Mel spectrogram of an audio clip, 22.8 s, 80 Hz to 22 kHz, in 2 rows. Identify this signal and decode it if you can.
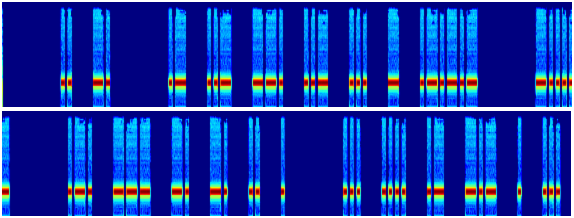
Morse code, heard as a keyed tone, about 18 wpm, spaced as for 12 wpm, 1000 Hz. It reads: IN AUGUST. <BT> RONNIE SHAKES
